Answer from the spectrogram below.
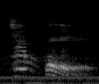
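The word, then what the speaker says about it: Tympole: Drillbur, Conkeldurr, Timpole. Oh, that's how you pronounce it.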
